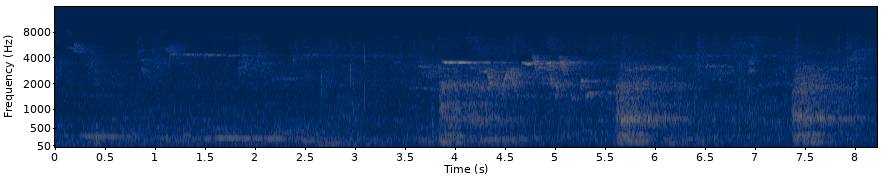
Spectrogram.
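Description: Animatronic sauropod dinosaur's speaker sounding three loud, rough animal calls, the first the loudest and longest. Birds chirp faintly in the woods around it.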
